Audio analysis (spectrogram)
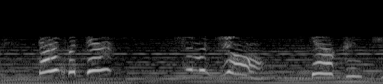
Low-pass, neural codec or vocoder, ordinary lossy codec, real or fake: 3.6 kHz; none; none; real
